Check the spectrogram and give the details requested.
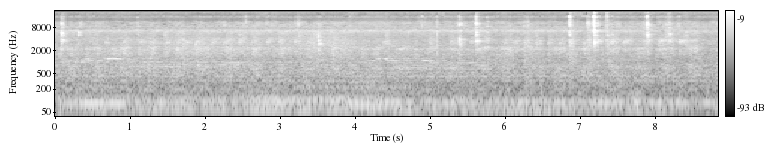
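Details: Steady low rumble like a passing train or vehicle, with no animal calls heard.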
